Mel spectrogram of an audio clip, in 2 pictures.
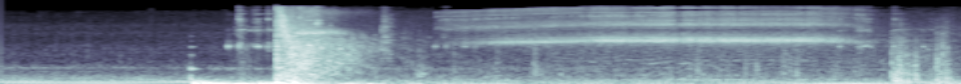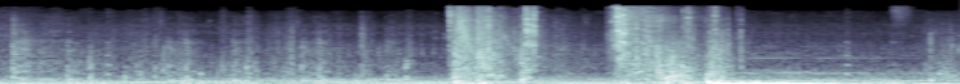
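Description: A grappling launcher fires with a sharp whoosh.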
